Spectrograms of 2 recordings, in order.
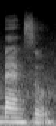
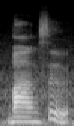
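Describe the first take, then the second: First: The last syllable has no falling tone. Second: The last syllable has a falling tone. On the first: The speaker calls it wrong. "Not bang su" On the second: The speaker calls it right. "the first tone mark is become the falling sound"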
